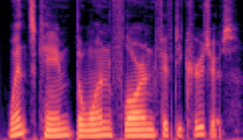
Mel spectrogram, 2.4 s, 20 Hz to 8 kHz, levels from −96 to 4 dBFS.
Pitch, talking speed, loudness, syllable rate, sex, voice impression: 135 Hz, 175 wpm, -18 LUFS, 5.5 syllables/s, male, very masculine, adult-like, slightly thick, slightly tensed, slightly weak, slightly dark, soft, clear, fluent, slightly raspy, cool, intellectual, very refreshing, sincere, very calm, friendly, reassuring, slightly unique, slightly elegant, wild, slightly sweet, slightly lively, kind, very modest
